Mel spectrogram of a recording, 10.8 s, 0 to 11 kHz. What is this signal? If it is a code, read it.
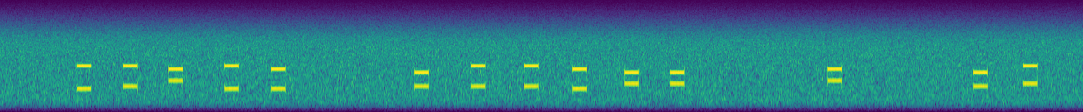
DTMF, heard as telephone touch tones, dialled by hand, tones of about 140 ms, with phone line noise. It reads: 36032 466277 0 49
